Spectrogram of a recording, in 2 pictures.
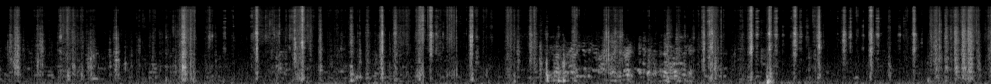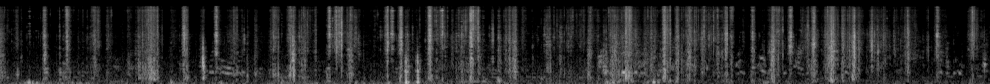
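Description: Grass and weeds rustle and tear as they are pulled up by hand, close by.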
